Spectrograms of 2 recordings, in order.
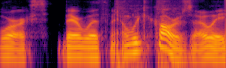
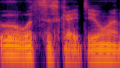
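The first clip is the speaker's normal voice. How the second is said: mock-frightened woman's voice, lower and quieter; 2 semitones lower, 7 dB quieter than usual. Retelling door-knocking for a campaign, the speaker mimics the resident: imitating a scared woman. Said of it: "I'm looking like all like scaredy".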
